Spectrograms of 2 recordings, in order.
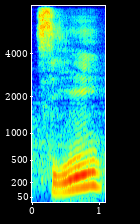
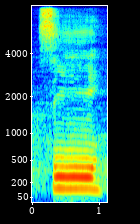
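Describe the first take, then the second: First: It is said in the second of six tones. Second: It is said in the third of six tones. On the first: "Yang kedua" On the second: "Yang ketiga"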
